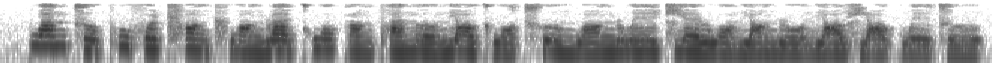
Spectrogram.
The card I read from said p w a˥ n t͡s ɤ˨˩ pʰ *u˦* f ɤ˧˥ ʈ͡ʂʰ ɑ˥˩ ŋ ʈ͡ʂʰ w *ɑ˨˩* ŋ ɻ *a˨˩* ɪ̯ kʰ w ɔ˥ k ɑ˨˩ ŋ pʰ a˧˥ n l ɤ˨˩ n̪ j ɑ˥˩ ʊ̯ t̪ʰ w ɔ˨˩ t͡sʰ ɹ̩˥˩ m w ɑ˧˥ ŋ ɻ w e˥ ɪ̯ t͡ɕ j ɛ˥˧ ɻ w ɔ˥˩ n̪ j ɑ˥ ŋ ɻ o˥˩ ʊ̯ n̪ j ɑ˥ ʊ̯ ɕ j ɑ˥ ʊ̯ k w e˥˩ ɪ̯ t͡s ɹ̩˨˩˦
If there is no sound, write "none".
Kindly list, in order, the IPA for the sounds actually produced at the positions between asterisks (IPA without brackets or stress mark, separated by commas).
u˥˩, ɑ˨˩, a˥˩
